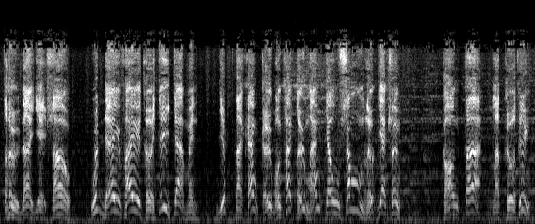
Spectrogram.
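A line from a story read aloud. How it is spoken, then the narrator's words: Smiling. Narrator (Vietnamese): Ông mỉm cười nói với Viên Thừa Chí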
